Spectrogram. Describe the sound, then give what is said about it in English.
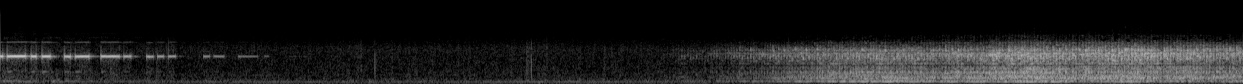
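A bulldozer engine at work uprooting trees swells up from near silence into a steady, broad droning roar, preceded by a run of short electronic tone beeps. “Let me watch that bulldozer at work. See how it takes up the trees.”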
